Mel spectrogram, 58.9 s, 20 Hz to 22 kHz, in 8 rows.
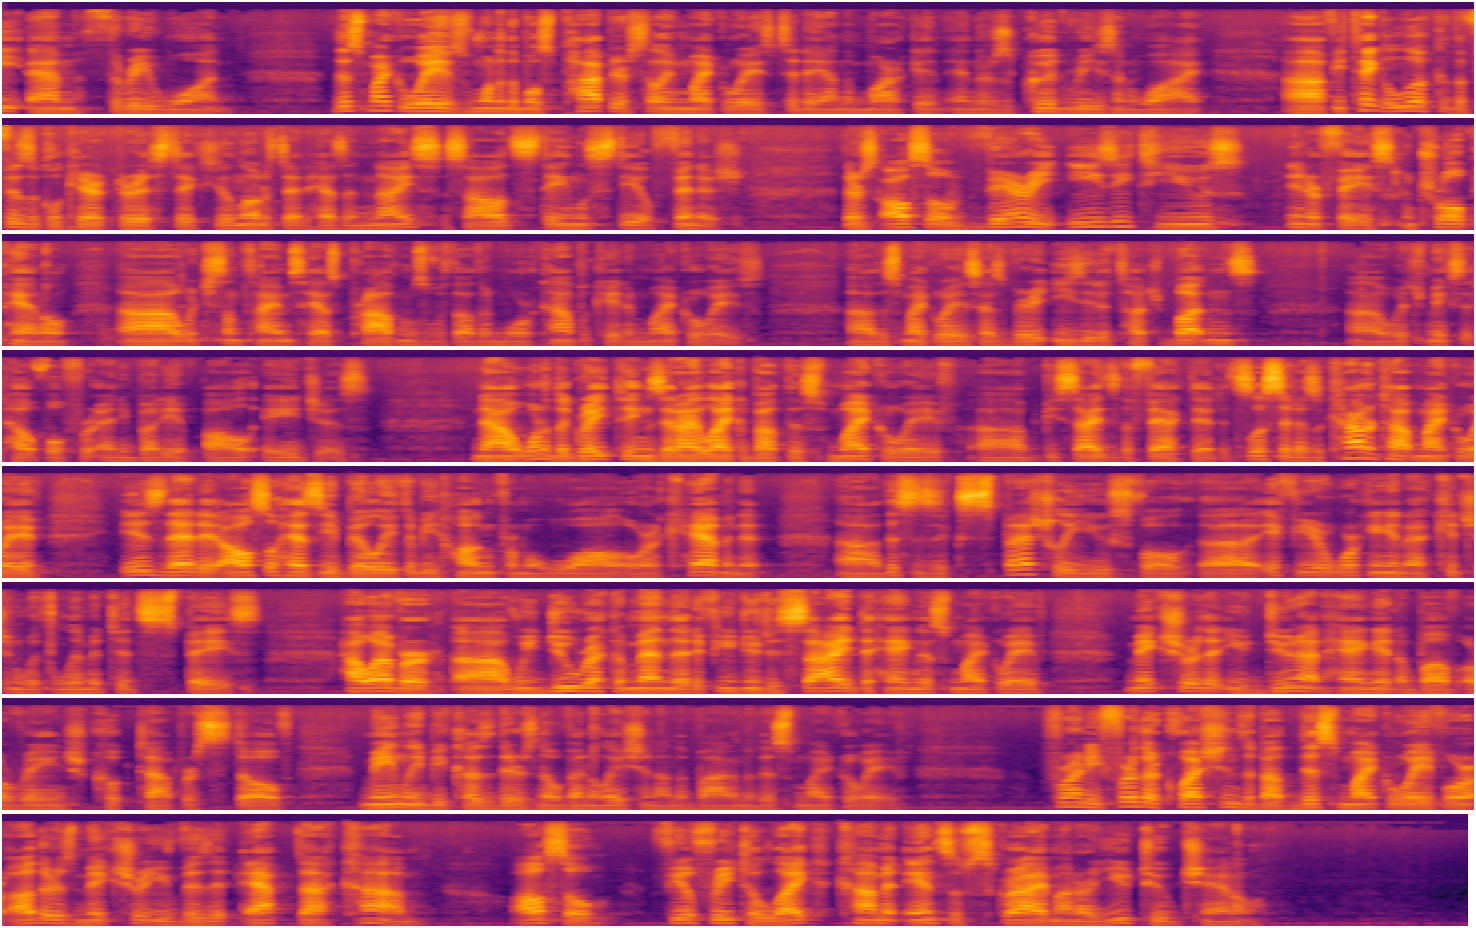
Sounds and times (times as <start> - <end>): Speech: 0.0 - 48.8, 49.4 - 58.0.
